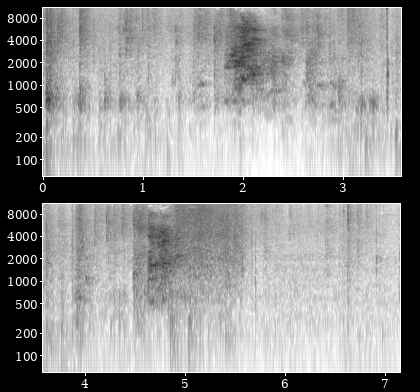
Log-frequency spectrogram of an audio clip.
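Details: Russian Toy puppies at play, two bright, high, noisy yelping bursts near two and five seconds, separated by soft scuffling and faint rustling, fading toward the end.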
